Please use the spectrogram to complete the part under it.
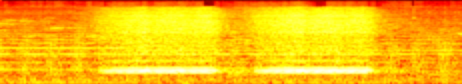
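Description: Steam engine's whistle in a railway station, sounded as two long sustained blasts with a short gap between, over a low rumbling hiss of the engine pulling in.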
